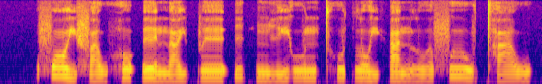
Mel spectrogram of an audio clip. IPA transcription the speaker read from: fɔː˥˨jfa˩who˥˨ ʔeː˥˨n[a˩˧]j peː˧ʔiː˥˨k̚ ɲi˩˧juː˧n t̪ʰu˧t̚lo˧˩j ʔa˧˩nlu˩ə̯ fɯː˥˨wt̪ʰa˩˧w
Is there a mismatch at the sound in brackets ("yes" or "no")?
yes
